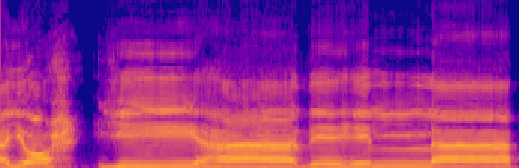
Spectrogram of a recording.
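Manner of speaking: slow, drawn-out melodic recitation of the verse; Quran recitation. Acted. Teacher reciting the verse to students, slow and melodic. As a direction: chant each word long and even, like tilawat.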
